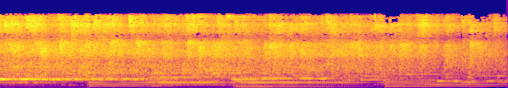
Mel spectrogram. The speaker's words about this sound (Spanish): En el nombre de Jesús, alguien dele aplausos en esta hora al Rey de Reyes, al Señor de Señores.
